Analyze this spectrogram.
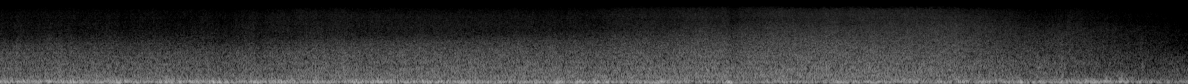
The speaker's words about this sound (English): That was lovely, and you could really hear the waves crashing on that far away shore.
